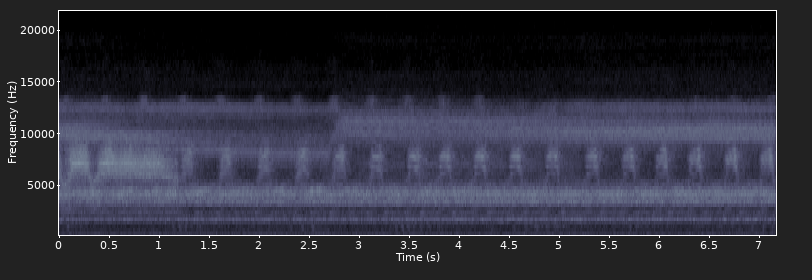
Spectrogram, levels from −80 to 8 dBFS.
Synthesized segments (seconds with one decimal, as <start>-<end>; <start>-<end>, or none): none

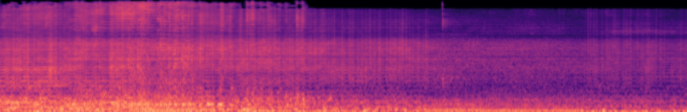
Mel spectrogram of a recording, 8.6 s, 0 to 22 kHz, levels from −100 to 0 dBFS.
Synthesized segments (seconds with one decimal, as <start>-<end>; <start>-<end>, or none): 0.0-1.6; 2.4-5.4; 7.3-8.6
